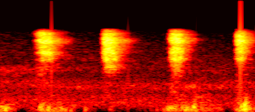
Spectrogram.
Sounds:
Sniff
